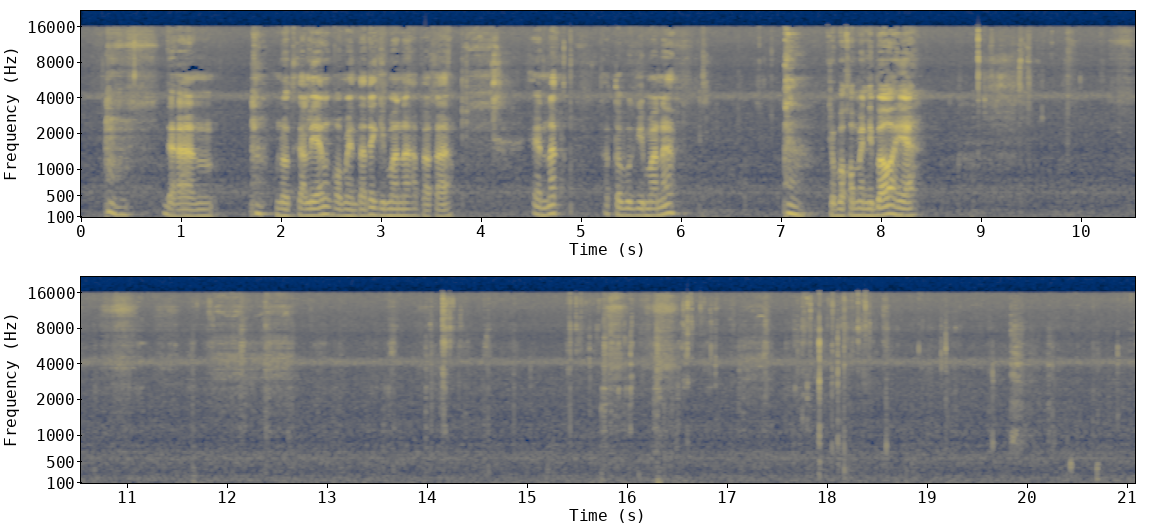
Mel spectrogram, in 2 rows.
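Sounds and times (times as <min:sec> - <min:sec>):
person chewing food: 0:08.8 - 0:21.0.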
